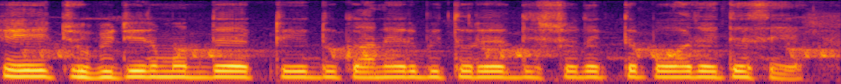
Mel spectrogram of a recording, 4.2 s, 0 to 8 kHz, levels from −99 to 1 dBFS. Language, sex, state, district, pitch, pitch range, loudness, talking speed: Bengali, male, Assam, Hailakandi, 165 Hz, 165-170 Hz, -14 LUFS, 140 wpm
